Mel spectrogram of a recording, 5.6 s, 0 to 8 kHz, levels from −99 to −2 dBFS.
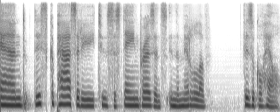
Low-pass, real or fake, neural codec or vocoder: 7.2 kHz; fake; codec, 16 kHz, 0.5 kbps, X-Codec, WavLM features, trained on Multilingual LibriSpeech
